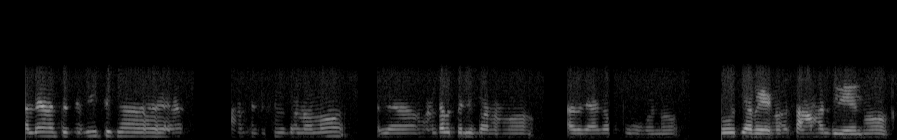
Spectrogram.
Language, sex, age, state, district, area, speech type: Tamil, female, 30-45, Tamil Nadu, Kallakurichi, rural, conversation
